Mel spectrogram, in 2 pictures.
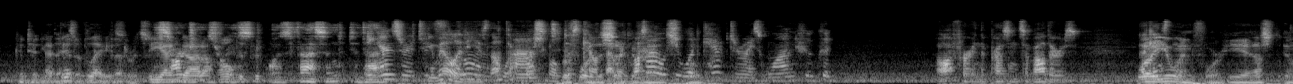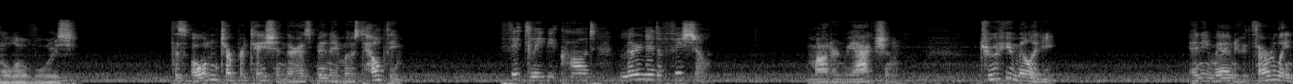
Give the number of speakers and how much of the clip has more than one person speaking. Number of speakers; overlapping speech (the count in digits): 6, about 24%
